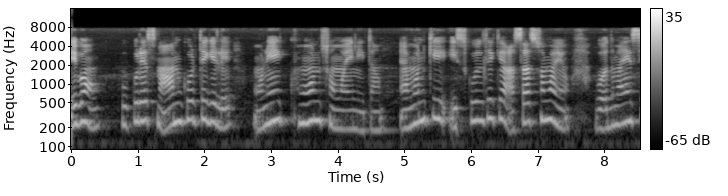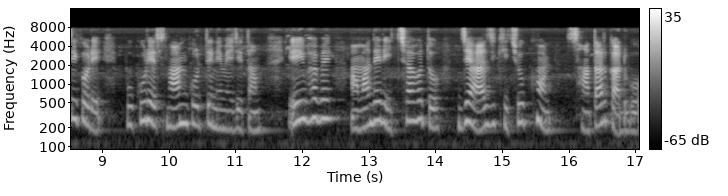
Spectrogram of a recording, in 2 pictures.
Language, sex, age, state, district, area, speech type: Bengali, female, 45-60, West Bengal, Jhargram, rural, spontaneous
